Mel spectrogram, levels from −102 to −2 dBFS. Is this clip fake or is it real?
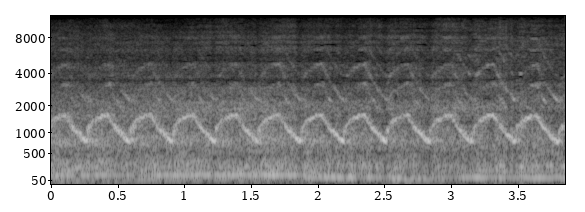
fake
